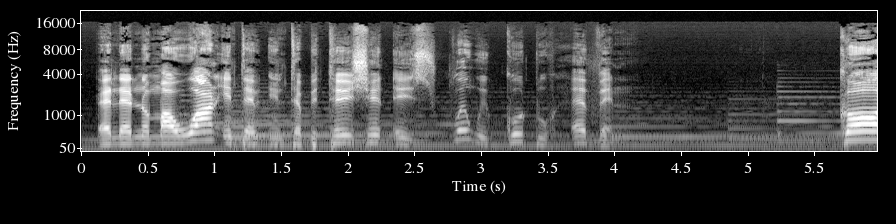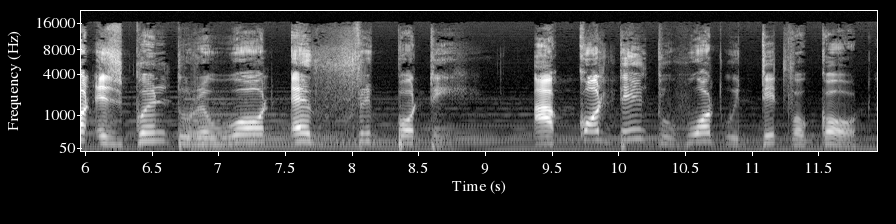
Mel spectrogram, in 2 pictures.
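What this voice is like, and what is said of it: Speaks with a noticeable accent. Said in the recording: “Don't mind my accent,”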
